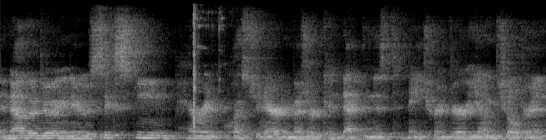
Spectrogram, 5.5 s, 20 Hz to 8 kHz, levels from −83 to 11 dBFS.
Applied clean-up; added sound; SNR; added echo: none; Shatter; 16 dB; reverberation time 0.7 s.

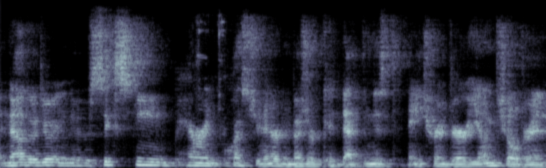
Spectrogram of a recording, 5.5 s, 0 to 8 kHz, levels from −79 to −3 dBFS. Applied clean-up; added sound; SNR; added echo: neural mask model DeepFilterNet 3.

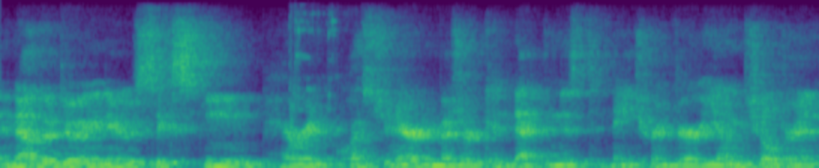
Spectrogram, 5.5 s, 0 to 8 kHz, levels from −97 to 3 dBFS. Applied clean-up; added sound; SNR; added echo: neural separator model SepFormer DNS4.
